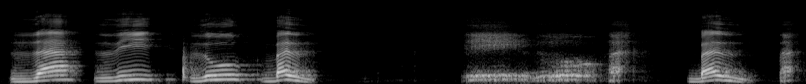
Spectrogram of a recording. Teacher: ketika disukun jangan sampai muncul desis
